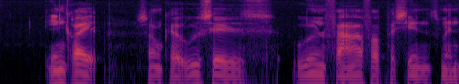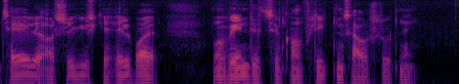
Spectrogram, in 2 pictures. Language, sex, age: Danish, male, 59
